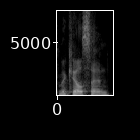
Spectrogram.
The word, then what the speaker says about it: Michielsen: Alexa's over there, but yeah, so I pronounce my name like Michielsen, more like a kill, even though it's actually a Dutch name.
